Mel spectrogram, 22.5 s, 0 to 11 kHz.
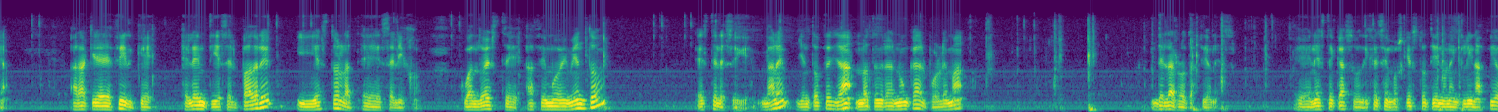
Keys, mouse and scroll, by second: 2.2 g, 7.7 r, 8.9 r, 12.7 n, 13.9 click, 15.4 middle click, 16.3 KP_7, 18.0 KP_1, 19.2 shift+middle click, 21.6 r.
